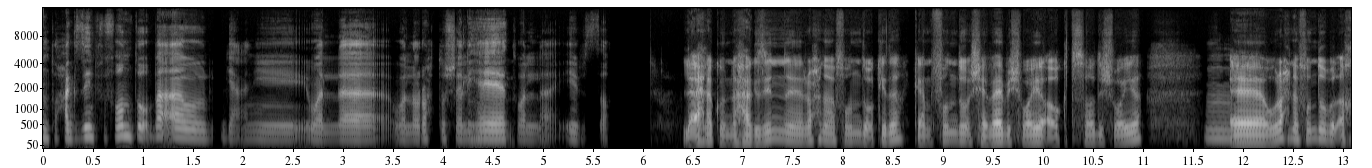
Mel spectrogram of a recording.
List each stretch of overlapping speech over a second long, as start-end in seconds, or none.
none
